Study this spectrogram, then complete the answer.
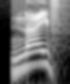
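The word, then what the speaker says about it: knife: एक साथ आते हैं तो के साइलेंट हो जाता है। जैसे इसे पढ़ेंगे नो, नाइफ, नोट, नी, नी, है ना।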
